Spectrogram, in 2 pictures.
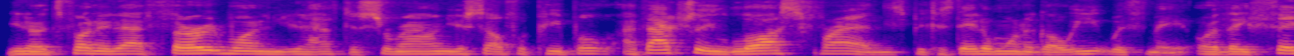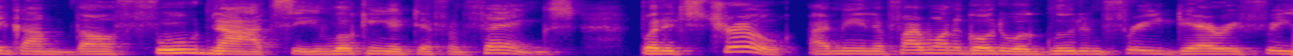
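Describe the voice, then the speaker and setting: A podcast host with a New York accent and a mid-range, slightly mellow voice runs a casual interview. He's chatty and jokey, tossing in enthusiastic asides.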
